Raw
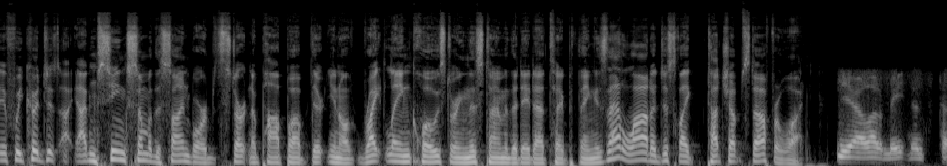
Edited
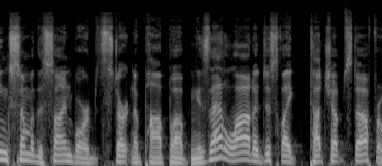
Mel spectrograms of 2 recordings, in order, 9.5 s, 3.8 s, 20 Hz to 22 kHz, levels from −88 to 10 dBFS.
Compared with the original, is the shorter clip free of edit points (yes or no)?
no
